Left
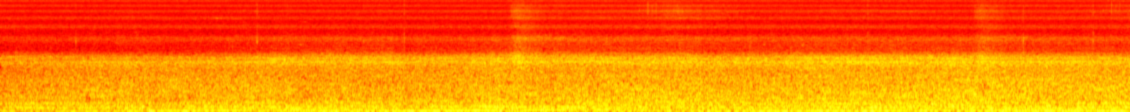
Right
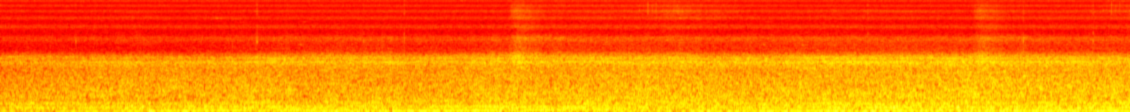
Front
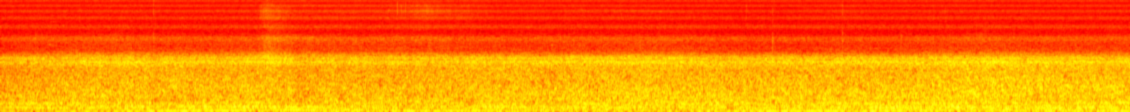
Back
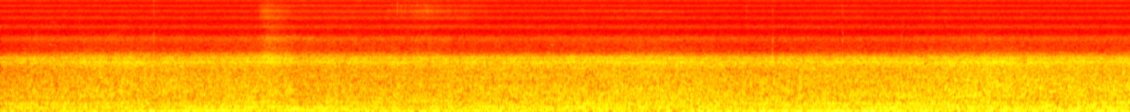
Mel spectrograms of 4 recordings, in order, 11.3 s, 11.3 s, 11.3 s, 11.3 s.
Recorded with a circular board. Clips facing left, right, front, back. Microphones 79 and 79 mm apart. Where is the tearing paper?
I don't hear tearing paper.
